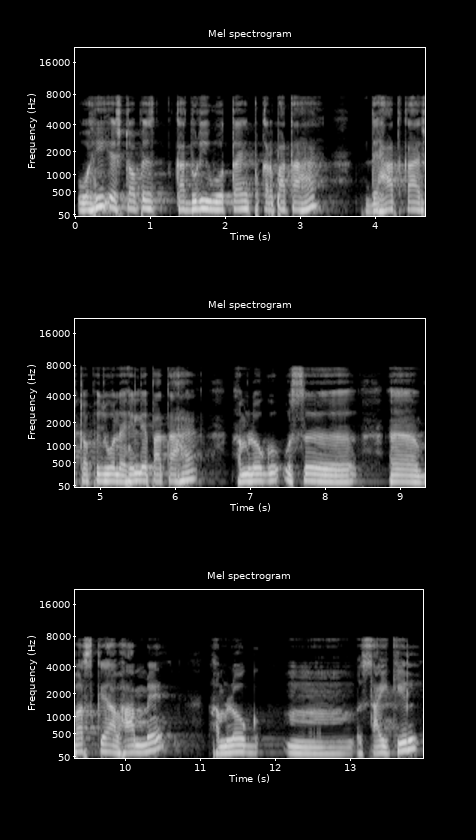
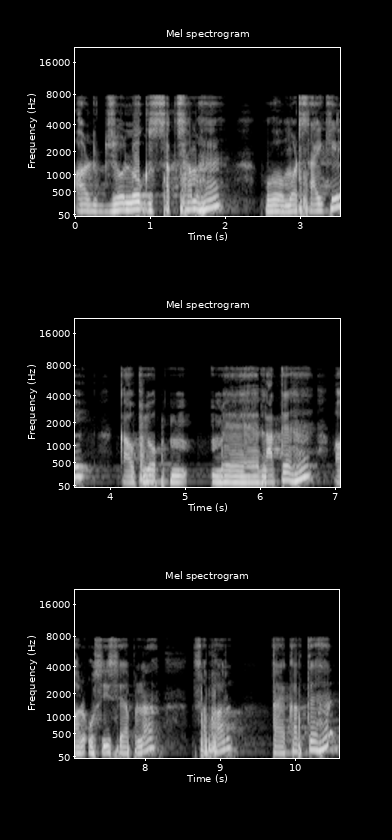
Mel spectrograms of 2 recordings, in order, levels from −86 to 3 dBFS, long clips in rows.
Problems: none marked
